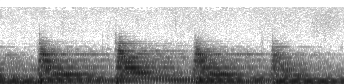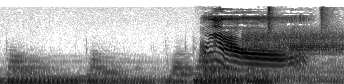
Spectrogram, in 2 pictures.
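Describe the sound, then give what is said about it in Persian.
A cat meows repeatedly in a steady series of drawn-out, harmonic cries, fairly loud, ending with a sharper, higher-pitched wail. No one speaks. “گربه های شهری و بی سرپناه همون گربه های مرموز که گاهی میبینیمشون تو خیابون از پشت یه دیوار سرک میکشن یا وارد حیات خونه هامون میشن”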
